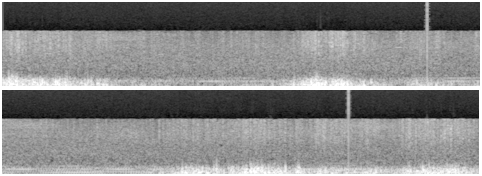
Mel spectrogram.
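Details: Low rumbling wind noise with gusts swelling and fading, and no animal calls.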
